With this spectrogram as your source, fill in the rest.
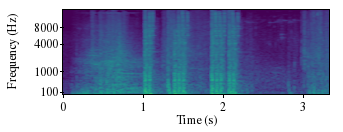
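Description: Gunshots fire in quick bursts, loud and close.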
